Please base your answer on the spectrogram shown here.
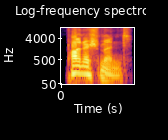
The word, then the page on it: punishment: American English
